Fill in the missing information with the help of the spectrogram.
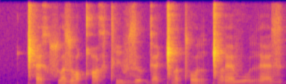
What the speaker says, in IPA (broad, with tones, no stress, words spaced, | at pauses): ǁʰɛ˦˨xsʷʌ˦˥zo˦˨qʰʌ˨˩˦x tʰi˦˨vzɯ˨˩˦ɡɛ˨˩˦ɡ͡ǁʌ˦˥ tʰo˦˥rɡ͡ǁʌ˦˨ ɾɛ˦˥vu˦˨ rɛ˦˨z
